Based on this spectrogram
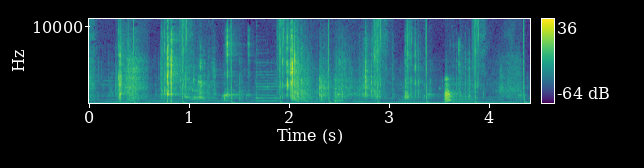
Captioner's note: crunching food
